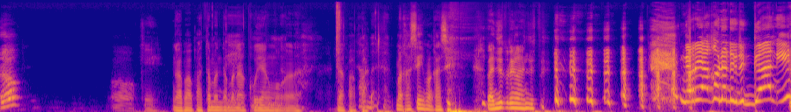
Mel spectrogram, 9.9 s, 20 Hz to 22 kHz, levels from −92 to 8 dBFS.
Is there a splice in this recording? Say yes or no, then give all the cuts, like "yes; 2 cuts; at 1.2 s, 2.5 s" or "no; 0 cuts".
no; 0 cuts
